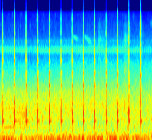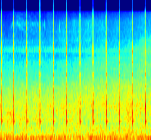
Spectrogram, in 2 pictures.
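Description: Drumsticks striking a Gransen rubber drum practice pad in a steady, even stream of single strokes, about six or seven taps a second.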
